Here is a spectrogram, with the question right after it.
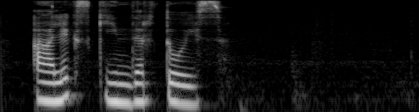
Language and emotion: Russian, neutral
